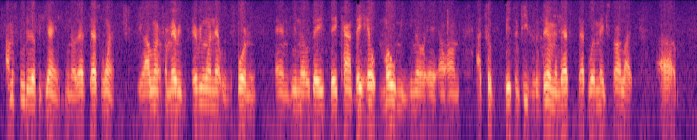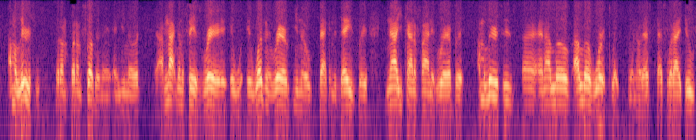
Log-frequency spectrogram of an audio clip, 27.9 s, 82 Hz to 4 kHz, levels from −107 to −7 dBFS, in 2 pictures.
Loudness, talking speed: -24 LUFS, 230 wpm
